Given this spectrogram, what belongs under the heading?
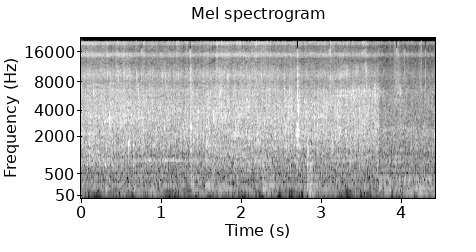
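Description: Beef being slow-fried as kosha in a pan, a steady close hiss of sizzling with occasional soft clicks of stirring throughout, no voices.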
